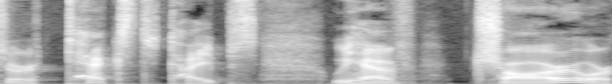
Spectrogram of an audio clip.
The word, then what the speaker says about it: char: We have char or car. I guess you should pronounce it car because it's character, but I've always said char, even if that's incorrect.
